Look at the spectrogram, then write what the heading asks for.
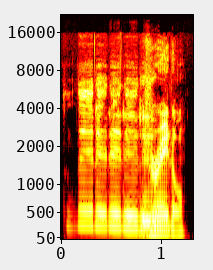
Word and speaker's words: dreidel: Yedel, yedel, yedel. Dreidel.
